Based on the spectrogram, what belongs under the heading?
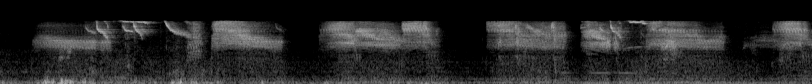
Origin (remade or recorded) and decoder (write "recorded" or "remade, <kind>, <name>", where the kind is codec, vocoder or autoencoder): recorded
